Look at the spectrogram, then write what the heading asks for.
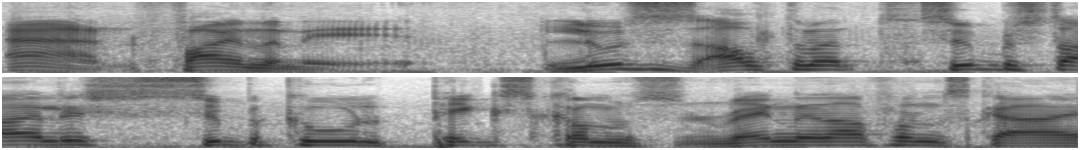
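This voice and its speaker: Lively intonation marks this man's speech, delivered at a moderate pace with a non-native accent. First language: not English. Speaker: gaming video creator. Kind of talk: game guide tutorial with gameplay commentary. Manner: halting, repeats words.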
